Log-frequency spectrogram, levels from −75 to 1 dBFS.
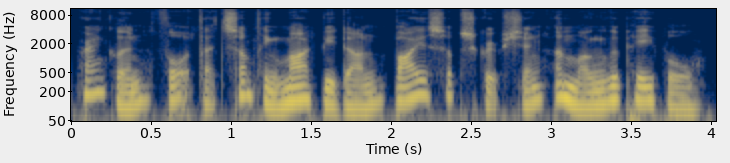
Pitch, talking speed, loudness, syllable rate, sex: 120 Hz, 180 wpm, -18 LUFS, 4.8 syllables/s, male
